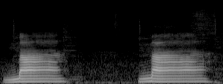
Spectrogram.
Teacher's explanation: stays at the same the same level so it's ma ma doesn't go up doesn't go down just stays the same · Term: first tone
